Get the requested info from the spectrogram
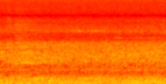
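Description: Steady low background noise of an indoor sports hall, an even rush with no racket or shuttle strikes.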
